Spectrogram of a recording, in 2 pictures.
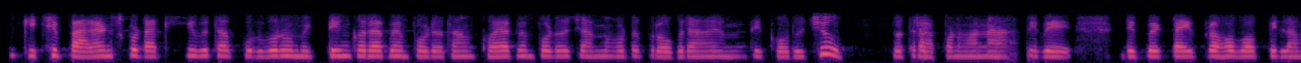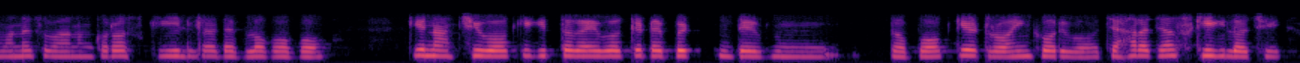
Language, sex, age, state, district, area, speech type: Odia, female, 30-45, Odisha, Kalahandi, rural, conversation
